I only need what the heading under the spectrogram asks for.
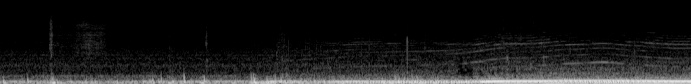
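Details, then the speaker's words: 2021 Chevy Silverado, 30,000 miles: deep engine rumble pulling away from a light with a thin, rising, power-tool-like whine on acceleration, seemingly from the front of the engine; it began two or three days after an exhaust install. "i started hearing a whining noise sounds really bad sounds like a power tool just going off and off every time i step on the gas but it doesn't sound like it's coming from the exhaust it literally sounds like it's coming right from the front of my motor"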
